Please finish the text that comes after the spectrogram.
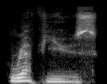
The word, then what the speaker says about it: refuse: It's pronounced refuge. stress on the first syllable.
